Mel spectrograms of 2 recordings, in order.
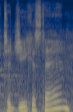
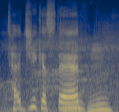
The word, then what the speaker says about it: Tajikistan: And I looked up the pronunciation, and it's Tajikistan. Thank you, sir. Tajikistan.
